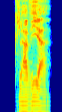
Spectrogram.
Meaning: piano
- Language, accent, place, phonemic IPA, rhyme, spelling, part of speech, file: German, Germany, Berlin, /klaˈviːɐ̯/, -iːɐ̯, Klavier, noun, De-Klavier.ogg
